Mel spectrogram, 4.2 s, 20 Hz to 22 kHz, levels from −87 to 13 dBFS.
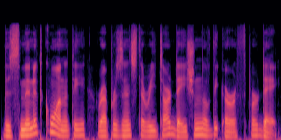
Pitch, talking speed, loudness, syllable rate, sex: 120 Hz, 155 wpm, -19 LUFS, 5.2 syllables/s, male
